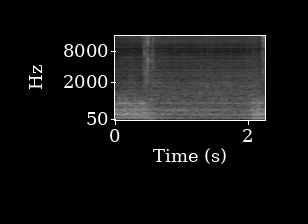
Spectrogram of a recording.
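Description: Steady low background rumble with a faint click about half a second in.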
